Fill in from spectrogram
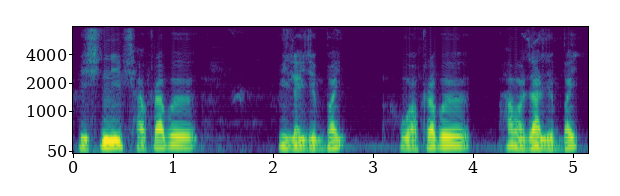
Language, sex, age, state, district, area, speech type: Bodo, male, 60+, Assam, Chirang, rural, spontaneous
